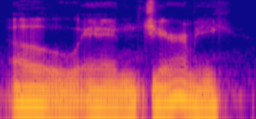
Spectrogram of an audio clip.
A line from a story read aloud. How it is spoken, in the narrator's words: she chuckled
